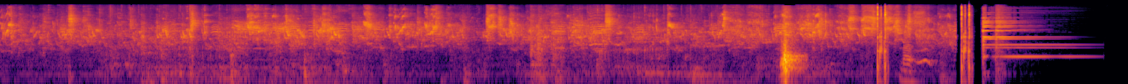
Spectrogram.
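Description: Small birds chirping over and over, with a single knock about ten seconds in. Near the end come a couple of sharp clicks and a ringing, bell-like ding: a subscribe-button sound effect.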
